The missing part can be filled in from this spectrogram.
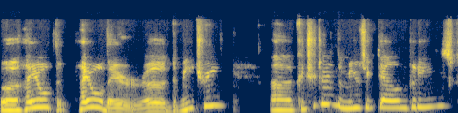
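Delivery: put-on frog puppet voice. Imagining Kermit the Frog making the phone call to Dimitri: Kermit the Frog voice. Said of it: "to hear Kermit the Frog do the phone call".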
